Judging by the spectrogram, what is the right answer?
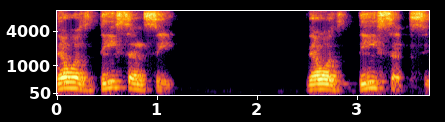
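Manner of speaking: voice catching, choked up, overcome, barely able to speak. Retelling a man pointing at the screen: imitating a choked-up man. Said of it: "He was so choked up".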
